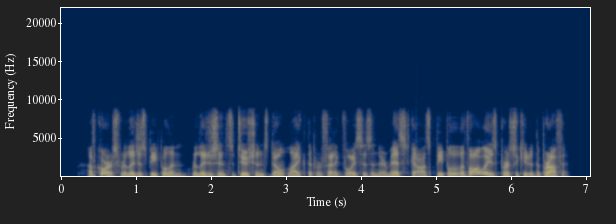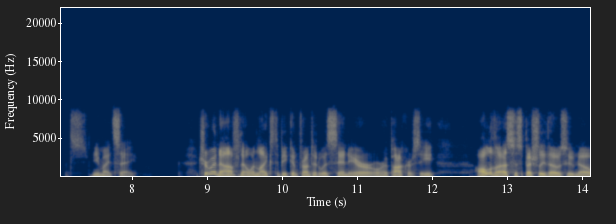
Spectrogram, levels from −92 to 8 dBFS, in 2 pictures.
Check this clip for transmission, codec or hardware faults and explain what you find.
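Three transmission faults turn up, all on the receiving side of a call path that sounds like Opus with the top end cut at about 8 kHz.

Right after "voices in their midst", from 4.71 to 5.33 s, there's a run of repeated stalls (stutter). Packets kept arriving late, so the jitter buffer ran dry five times, the longest for 94 ms. The receiver stretched the last sound to cover 156 ms, roughly a quarter of that stretch, so the speech drags and hiccups, but nothing is actually lost.

At 6.74 s, after "persecuted the", the audio freezes for 362 ms, mostly dead silence (about 330 ms of it), then resumes with "you might say" at 7.12 s. That's a call audio freeze, likely packets held up in transit until the buffer emptied. Playback picks up where it stopped, so a gap is inserted rather than anything being cut.

From 12.55 to 14.10 s there's a jitter buffer speed-up. The buffer had built up extra delay, and to work it off the receiver snipped out tiny pitch-period slices again and again, about a tenth of a second in all. 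The speech runs at about 107% speed at an unchanged pitch and sounds a bit rushed.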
